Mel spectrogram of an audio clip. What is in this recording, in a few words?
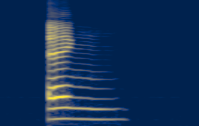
"eng", rhymes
